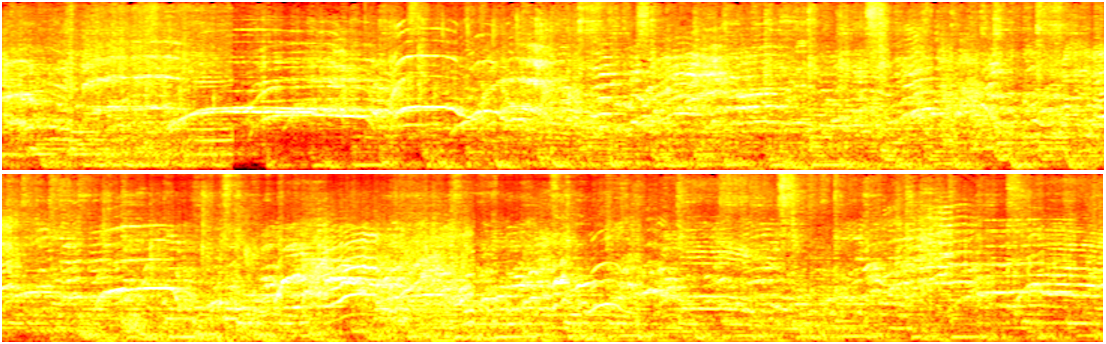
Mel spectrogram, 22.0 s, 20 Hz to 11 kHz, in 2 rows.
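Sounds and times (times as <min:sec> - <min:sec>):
fans screaming and cheering: 0:00.0 - 0:22.0
loud background music: 0:00.0 - 0:22.0.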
